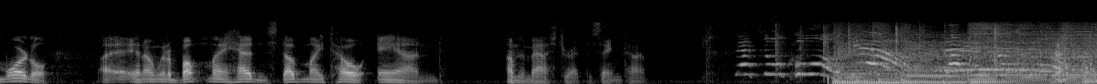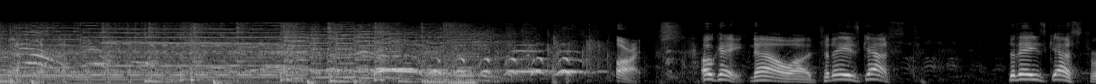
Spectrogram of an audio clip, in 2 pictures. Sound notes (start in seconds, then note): 9.4 shouts; 14.5 fanfare music comes in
